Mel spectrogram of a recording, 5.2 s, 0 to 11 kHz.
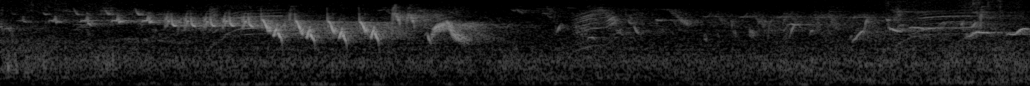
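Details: Goldfinch near La Croix-Tasset, Saint-Nicodème, Côtes d'Armor, Brittany, France, 13 June 2012. It sings a bright, fast twittering run of high tinkling notes and trills, then softer scattered twitters follow.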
